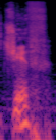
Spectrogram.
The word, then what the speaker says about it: GIF: okay did you know GIF is actually pronounced as Jif because I'll be back in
